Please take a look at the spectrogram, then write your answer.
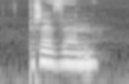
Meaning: March
- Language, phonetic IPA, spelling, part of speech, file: Czech, [ˈbr̝ɛzɛn], březen, noun, Cs-březen.ogg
